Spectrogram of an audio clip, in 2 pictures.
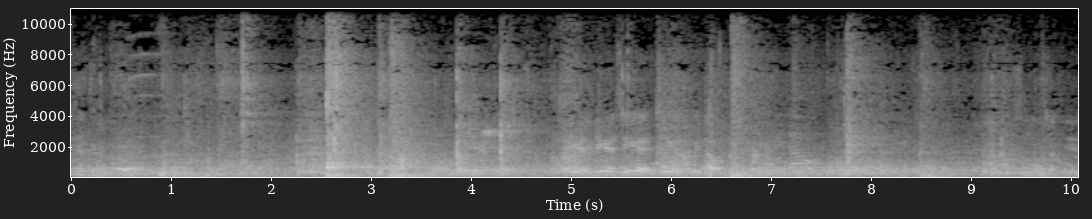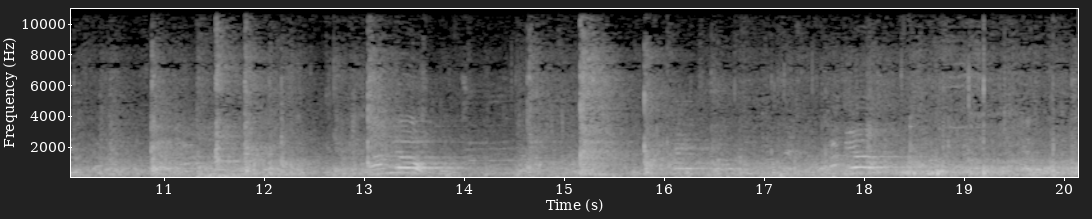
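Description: Inline skate wheels roll and scrape across a hard court.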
